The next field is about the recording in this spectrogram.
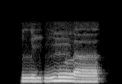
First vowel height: high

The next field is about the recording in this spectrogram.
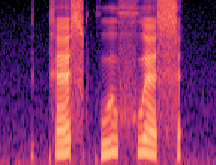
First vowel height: mid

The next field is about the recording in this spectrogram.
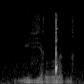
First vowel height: high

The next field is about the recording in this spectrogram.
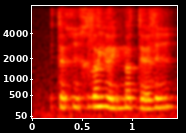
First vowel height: mid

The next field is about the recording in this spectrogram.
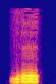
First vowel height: high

